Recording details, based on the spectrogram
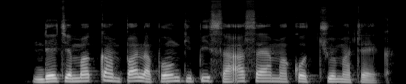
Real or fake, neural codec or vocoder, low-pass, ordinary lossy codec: real; none; none; none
